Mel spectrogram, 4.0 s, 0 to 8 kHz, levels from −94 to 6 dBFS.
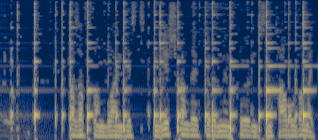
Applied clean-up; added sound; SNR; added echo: classical method spectral subtraction.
